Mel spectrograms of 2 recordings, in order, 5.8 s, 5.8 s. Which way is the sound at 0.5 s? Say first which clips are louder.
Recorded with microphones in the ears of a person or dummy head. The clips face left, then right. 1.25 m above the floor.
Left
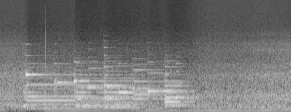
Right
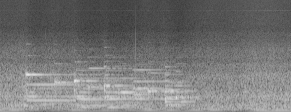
Left 3 dB; 45° left (ahead or behind).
